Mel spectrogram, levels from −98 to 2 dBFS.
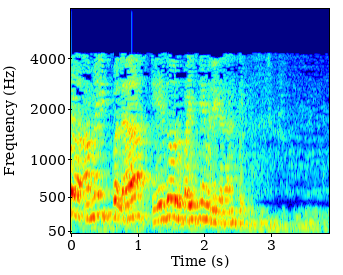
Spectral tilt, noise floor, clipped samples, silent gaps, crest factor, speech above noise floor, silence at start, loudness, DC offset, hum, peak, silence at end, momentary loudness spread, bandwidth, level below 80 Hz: -10 dB/octave; -40 dBFS; under 0.1%; none; 18 dB; 22 dB; 0 s; -18 LUFS; under 0.1%; none; 0 dBFS; 0.05 s; 21 LU; 4.5 kHz; -48 dBFS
